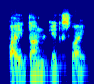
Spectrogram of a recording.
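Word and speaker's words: Python(x,y): next one is pythox this is pronounced as python xy and written has python of x comma y this is the python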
